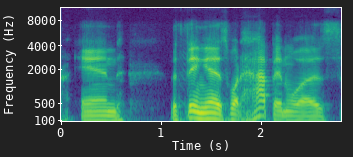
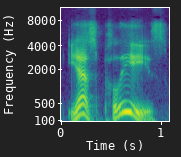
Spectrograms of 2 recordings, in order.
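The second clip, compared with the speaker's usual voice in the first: eager; 10 semitones higher, 4 dB louder than usual. Retold or imitated. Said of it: "I said".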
